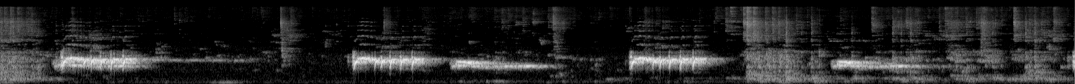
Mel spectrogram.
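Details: Zebra dove of local stock giving repeated rolling song phrases, each a rapid trilled burst followed by a softer lower coo, roughly every three seconds; faint clicks and a rustling noise in the background.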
